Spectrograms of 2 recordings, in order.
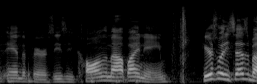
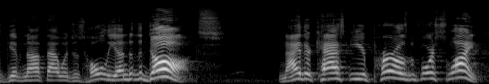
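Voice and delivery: raised, loud preaching voice; forceful scripture quote; 4 semitones higher, 9 dB louder than usual. Acted. Preacher quoting Jesus on dogs and swine, forcefully. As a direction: drive it home, punching the last words.

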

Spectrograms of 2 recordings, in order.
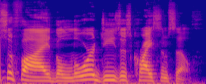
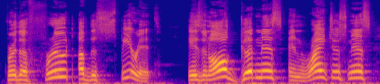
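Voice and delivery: scripture reading; 6 dB louder than usual. Acted. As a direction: read it out like holy writ. Reads scripture aloud.

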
